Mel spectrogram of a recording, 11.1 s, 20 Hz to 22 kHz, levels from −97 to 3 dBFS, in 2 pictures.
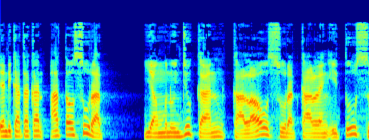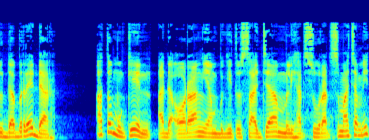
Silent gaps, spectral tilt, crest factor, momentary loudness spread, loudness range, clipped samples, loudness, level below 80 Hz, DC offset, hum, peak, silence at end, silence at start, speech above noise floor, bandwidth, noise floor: none; -5.5 dB/octave; 16 dB; 5 LU; 2 LU; under 0.1%; -20 LUFS; -58 dBFS; under 0.1%; none; -4 dBFS; 0 s; 0 s; 50 dB; 11.5 kHz; -70 dBFS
